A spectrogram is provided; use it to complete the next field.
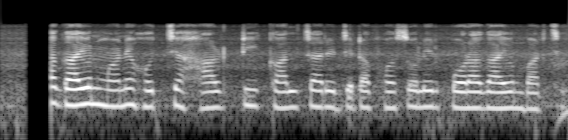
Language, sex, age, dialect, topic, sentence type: Bengali, female, 18-24, Western, agriculture, statement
